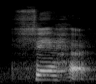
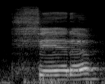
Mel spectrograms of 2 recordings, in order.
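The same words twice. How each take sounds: First: Ferra with a strong throaty RR; RR forte. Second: Fera with a light tapped R; R simples. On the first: ("ferra" com RR forte, aspirado) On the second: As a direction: tap the R in fera once. ("fera" com R brando, vibrado leve) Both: Shown as a demonstration. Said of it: "Acrescente a letra R".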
